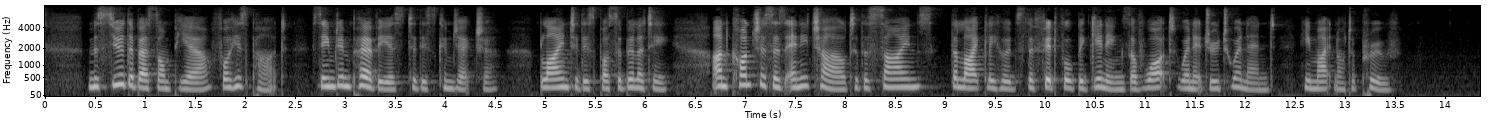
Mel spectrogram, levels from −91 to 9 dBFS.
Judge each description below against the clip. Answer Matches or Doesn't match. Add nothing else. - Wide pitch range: Doesn't match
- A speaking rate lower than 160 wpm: Doesn't match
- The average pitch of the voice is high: Matches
